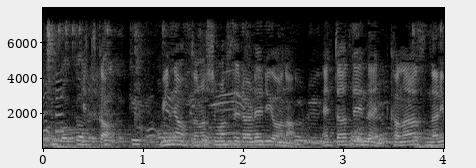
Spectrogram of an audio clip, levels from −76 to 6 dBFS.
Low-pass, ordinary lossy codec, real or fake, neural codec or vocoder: 7.2 kHz; none; real; none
